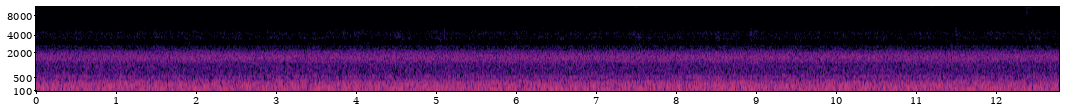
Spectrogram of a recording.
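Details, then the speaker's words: Hunter Low Profile V ceiling fan by CEI, dated 2003, after replacing worn bearings; even soft steady whoosh with no grinding, rumble or ticking, much quieter, slight wobble: normal running. "It's much quieter with new bearings, and still has a little wobble, and it blows good amount of air."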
